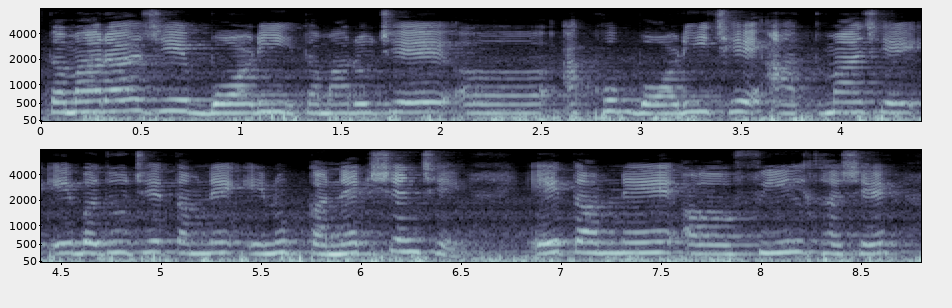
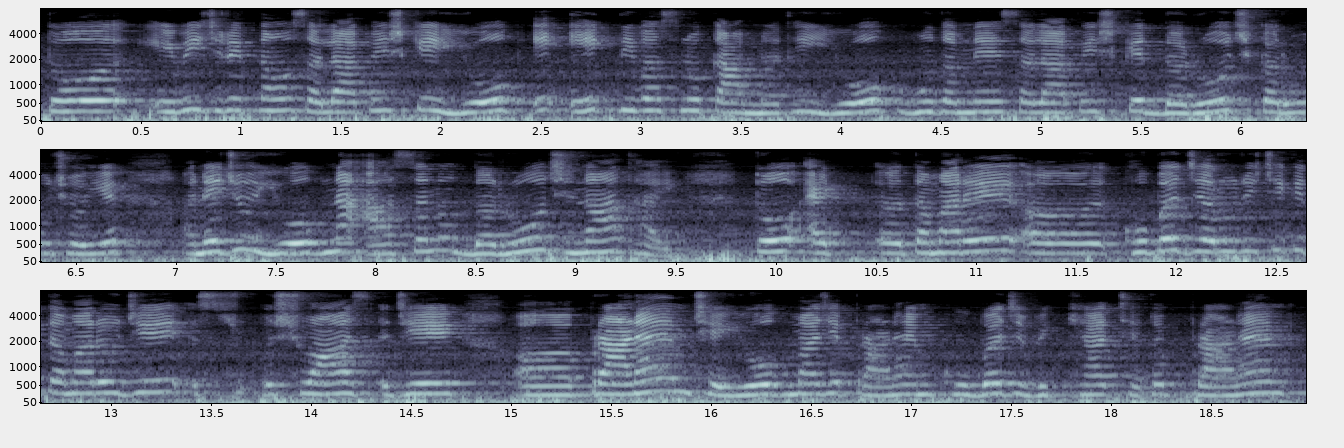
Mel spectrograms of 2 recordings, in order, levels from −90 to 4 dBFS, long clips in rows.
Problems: none marked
